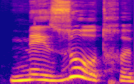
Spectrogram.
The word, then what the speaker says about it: mes autres: Mes autres baguettes, notre autre baguette, nos autres baguettes. Each time the possessive adjectives ends with an S, we have a Z pronunciation liaison.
